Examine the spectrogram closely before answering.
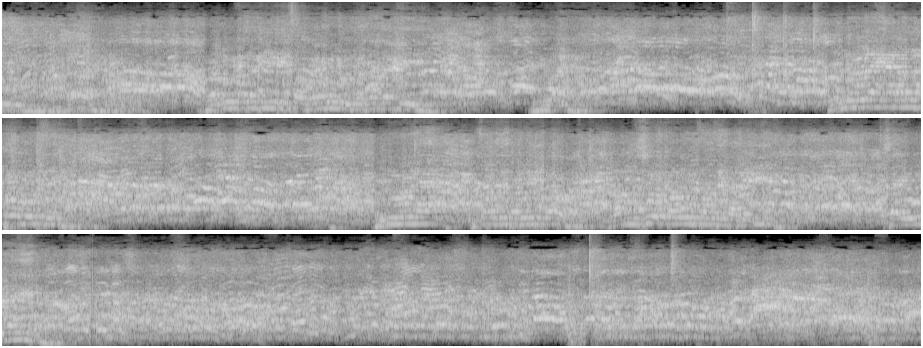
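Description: A man sings into a microphone over loudspeakers.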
